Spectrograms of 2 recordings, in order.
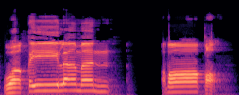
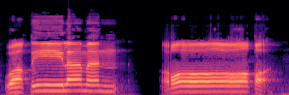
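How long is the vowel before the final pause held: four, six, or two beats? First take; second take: two; four. First: The vowel before the pause is held two beats. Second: The vowel before the pause is held four beats.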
